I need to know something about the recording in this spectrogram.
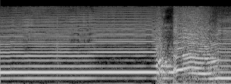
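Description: A man reciting the Quran in the melodic tilawah style, holding one long steady note for about a second and a half. After a brief break he starts a new phrase with wavering, ornamented pitch.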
